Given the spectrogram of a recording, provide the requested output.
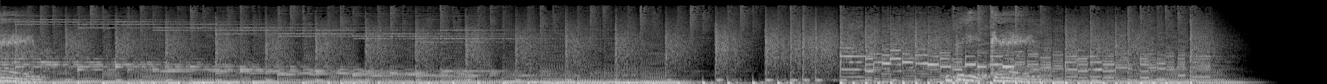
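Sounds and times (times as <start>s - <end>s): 
intense challenge video game music: 0.0s - 7.0s, 8.4s - 12.6s.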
